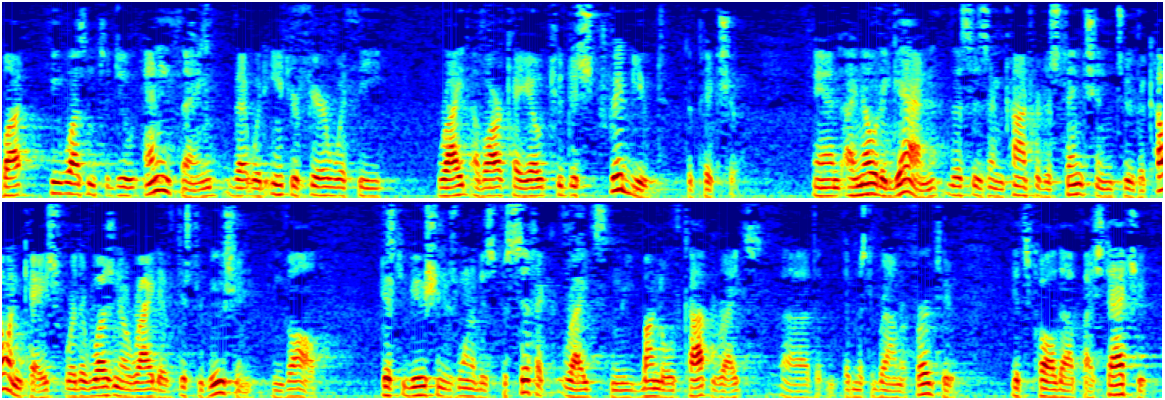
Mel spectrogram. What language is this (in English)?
English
